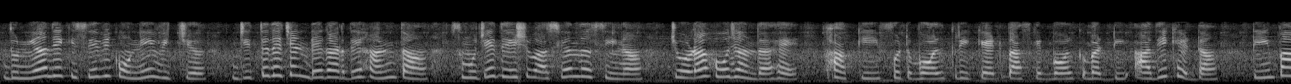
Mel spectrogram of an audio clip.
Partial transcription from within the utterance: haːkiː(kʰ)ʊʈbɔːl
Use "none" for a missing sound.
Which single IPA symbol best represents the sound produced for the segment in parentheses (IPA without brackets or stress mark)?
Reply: pʰ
